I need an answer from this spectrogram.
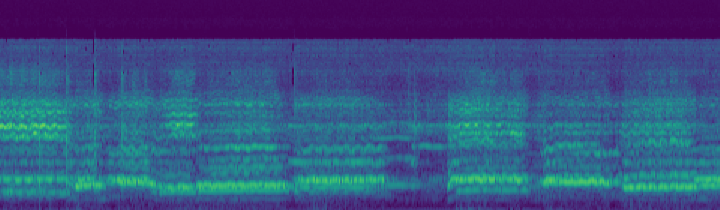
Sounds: Music

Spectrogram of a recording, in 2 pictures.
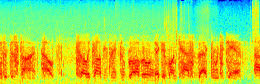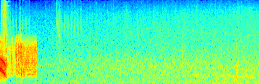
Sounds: police radio chatter

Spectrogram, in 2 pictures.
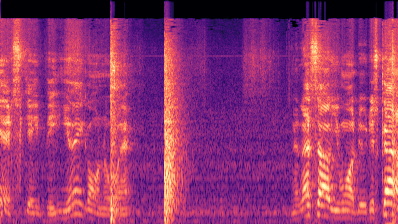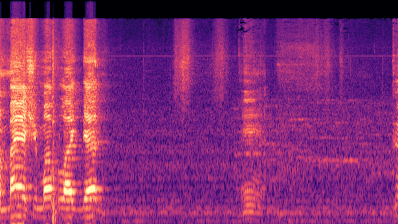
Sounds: Cap gun

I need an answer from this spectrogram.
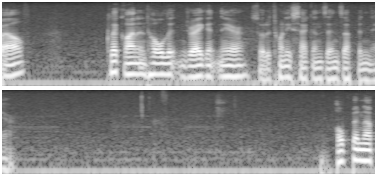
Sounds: Speech, inside a small room

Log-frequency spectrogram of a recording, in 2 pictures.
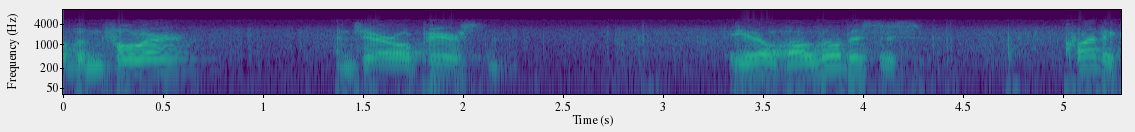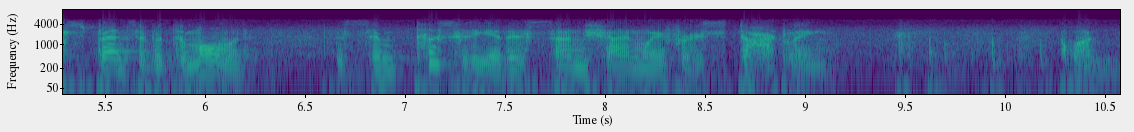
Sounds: Speech

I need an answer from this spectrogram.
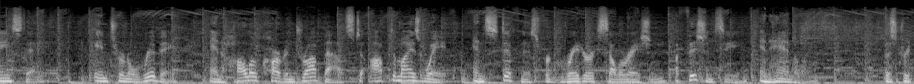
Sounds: Speech, Music

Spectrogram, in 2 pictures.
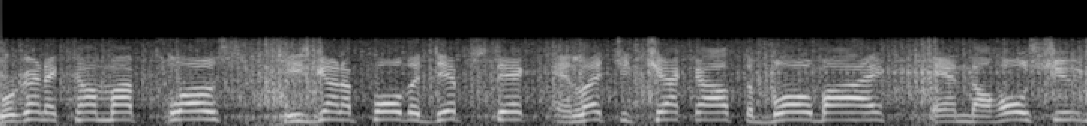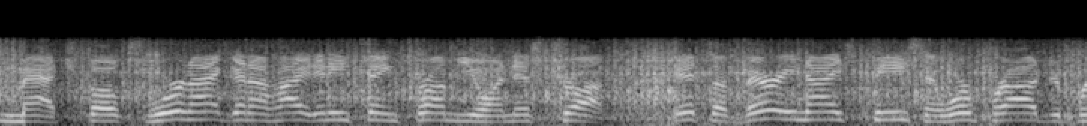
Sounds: Vehicle, Speech, Truck

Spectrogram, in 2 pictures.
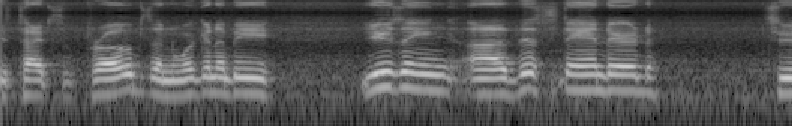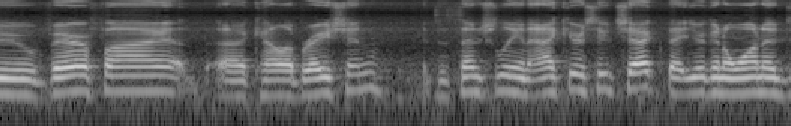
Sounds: Speech

